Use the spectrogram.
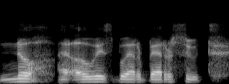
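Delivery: put-on heavy European accent, strongly laid on. Retelling a story, voicing the woman in the bear suit with a thick European accent. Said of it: "she says in a thick European accent".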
